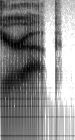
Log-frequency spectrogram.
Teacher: Your tongue actually arches up to the roof of your mouth, almost like you're saying the word yes. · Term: glide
